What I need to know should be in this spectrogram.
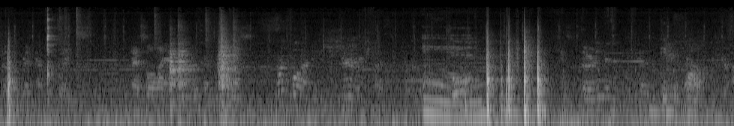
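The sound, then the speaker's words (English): A pan is moved and flour brought over in a kitchen: light clinks and knocks of cookware under a talking voice, then a brief cluster of sharper clatters. “I'm gonna move this pan, bring my flour over.”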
